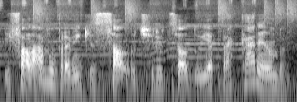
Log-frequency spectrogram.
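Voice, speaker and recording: A man's voice: mid-range voice, fast talker, over music. A young man casually telling a story to friends over voice chat, acting out his own panic. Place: home, online voice chat.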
